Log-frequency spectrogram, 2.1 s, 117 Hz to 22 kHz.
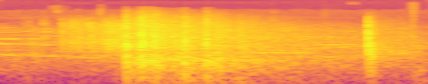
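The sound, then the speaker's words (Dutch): Fireworks go off at midnight on New Year's Eve in Utrecht despite a fireworks ban, with a cluster of loud crackling bangs followed by one sharp, isolated crack over a steady background hiss. “En dan is het 12 uur en ondanks het vuurwerkverbod gaat her en der in Utrecht toch het een en het ander aan vuurwerk de lucht in.”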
